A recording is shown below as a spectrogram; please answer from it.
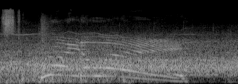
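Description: A long, drawn-out call that falls steadily in pitch over about a second and a half, over the steady noise of a ballpark crowd, as a first-pitch home run carries toward the left-center field wall.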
